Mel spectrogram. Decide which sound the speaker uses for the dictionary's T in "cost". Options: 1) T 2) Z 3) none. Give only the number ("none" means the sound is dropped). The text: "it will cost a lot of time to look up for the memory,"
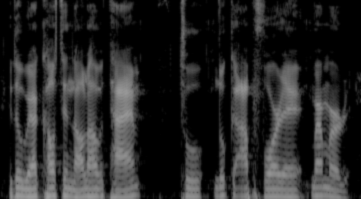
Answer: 1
